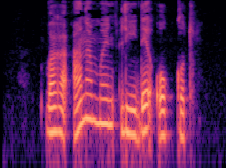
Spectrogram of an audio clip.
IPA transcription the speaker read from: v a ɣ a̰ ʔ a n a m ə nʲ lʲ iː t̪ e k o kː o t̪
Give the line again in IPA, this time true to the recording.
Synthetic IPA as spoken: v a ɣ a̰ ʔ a n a m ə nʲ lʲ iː d̪ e ʔ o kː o t̪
